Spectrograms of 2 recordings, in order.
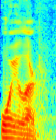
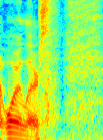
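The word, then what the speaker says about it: Euler: And I'm going to write it here like this, like oiler. The old Houston Oilers. Okay. So it's e u l e r pronounced oiler.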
